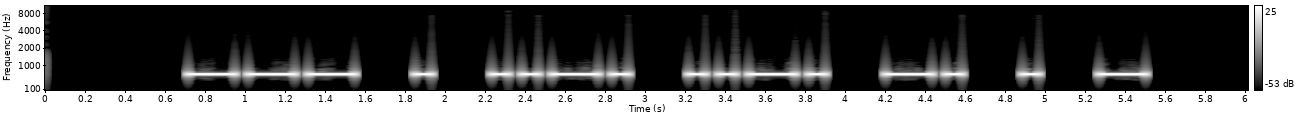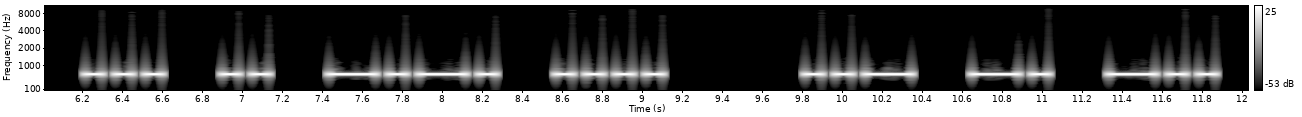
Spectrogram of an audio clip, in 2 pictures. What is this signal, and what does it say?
Morse code, heard as a keyed tone, about 16 wpm, spaced as for 14 wpm, 680 Hz. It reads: OEFFNET SICH UND
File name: Morsekurs / Witze / Witz 07. Dezember 2021, 70 F80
